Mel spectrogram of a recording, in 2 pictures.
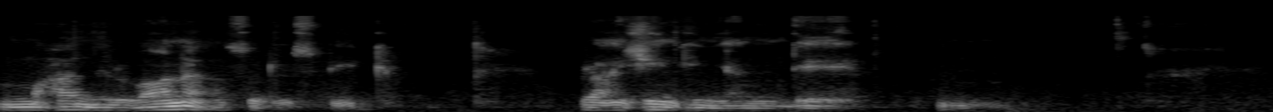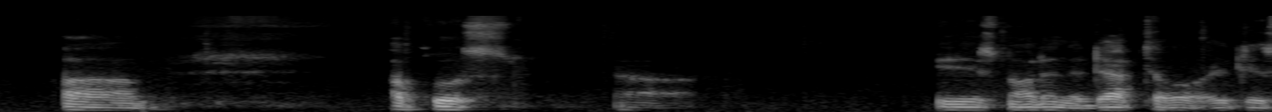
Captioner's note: tibetan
